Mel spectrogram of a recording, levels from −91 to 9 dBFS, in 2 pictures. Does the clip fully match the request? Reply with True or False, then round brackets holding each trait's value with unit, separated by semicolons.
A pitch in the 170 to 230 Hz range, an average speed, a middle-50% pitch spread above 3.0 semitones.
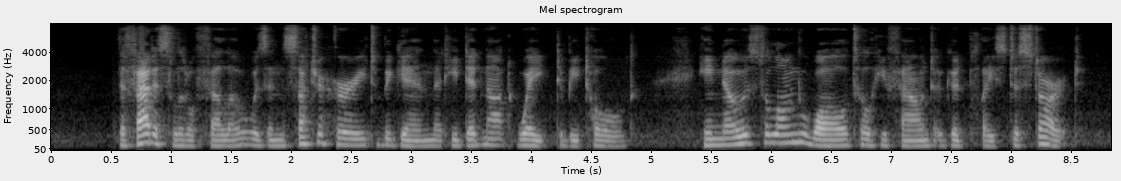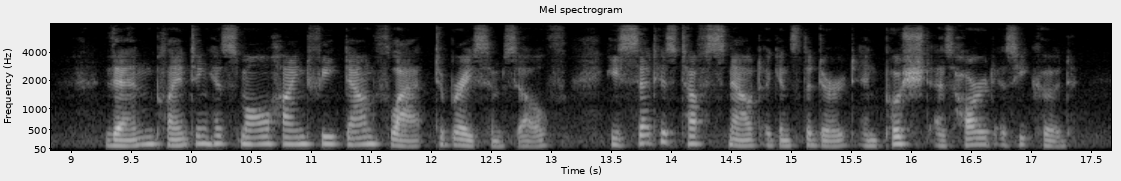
False (140 Hz; 195 wpm; 4.5 semitones)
